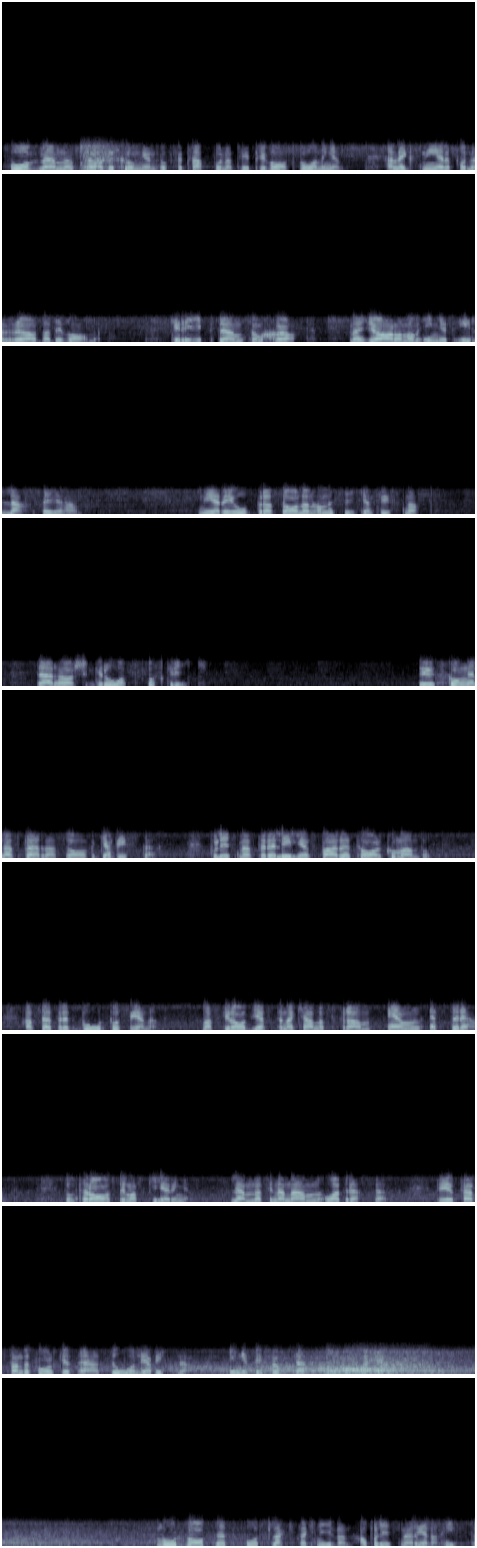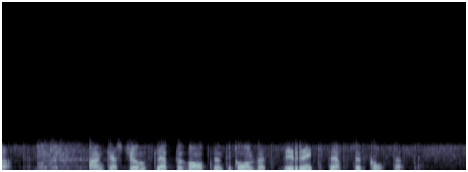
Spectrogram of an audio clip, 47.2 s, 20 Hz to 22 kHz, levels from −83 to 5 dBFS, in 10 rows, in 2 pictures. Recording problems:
phone-call audio; poor line; nothing above 3.5 kHz
traffic noise; loud; throughout; 7 dB below the speech
choppy; occasionally; at 30 s; 2% of the speech affected

